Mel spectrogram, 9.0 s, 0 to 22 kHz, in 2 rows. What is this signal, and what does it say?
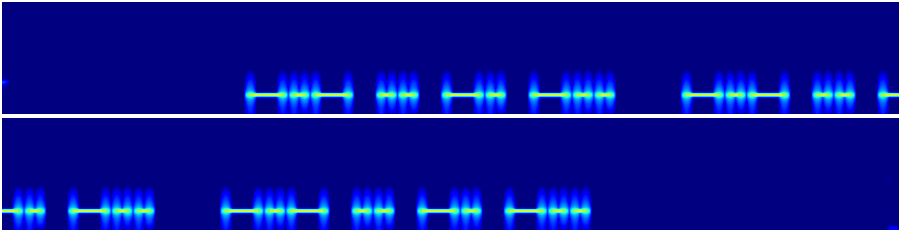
Morse code, heard as a keyed tone, about 22 wpm, 700 Hz. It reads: KIND KIND KIND
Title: Top 200 Words Repeated 22wpm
